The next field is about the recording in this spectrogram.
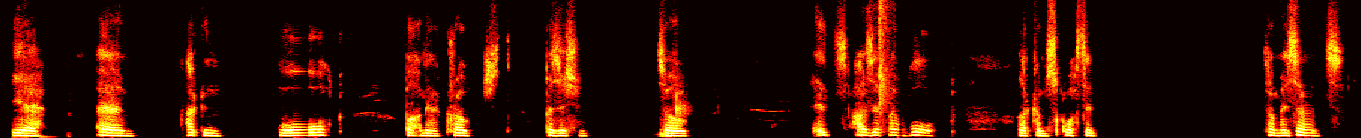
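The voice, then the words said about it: Noticeably atypical voice quality. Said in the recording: “As you can tell, my voice is different because I've got a shortened neck.”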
